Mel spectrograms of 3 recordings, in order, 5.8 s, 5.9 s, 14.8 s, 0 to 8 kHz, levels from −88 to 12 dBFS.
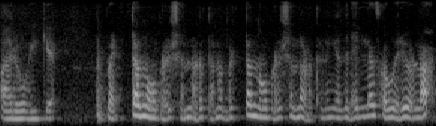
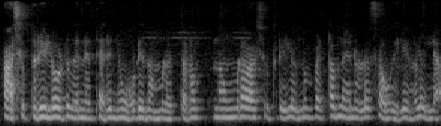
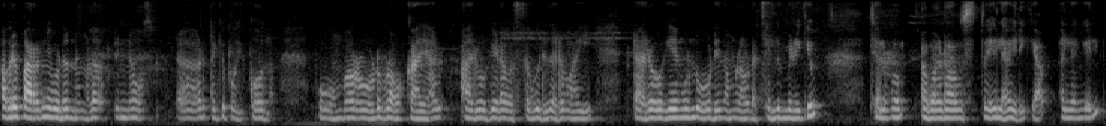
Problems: none marked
